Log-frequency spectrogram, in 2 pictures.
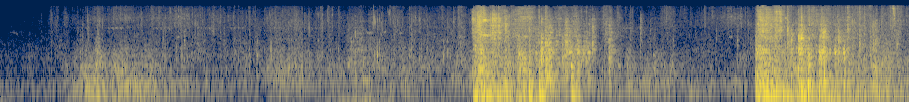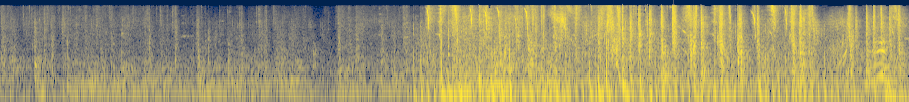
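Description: A truck engine rumbles while driving over rough ground.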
